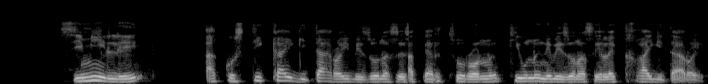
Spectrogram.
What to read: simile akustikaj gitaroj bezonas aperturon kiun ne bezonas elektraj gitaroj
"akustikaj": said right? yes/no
yes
